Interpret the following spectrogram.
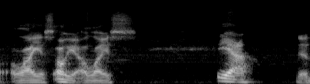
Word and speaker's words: Elias: Elias.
